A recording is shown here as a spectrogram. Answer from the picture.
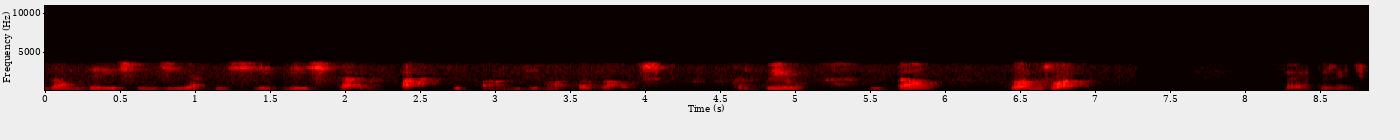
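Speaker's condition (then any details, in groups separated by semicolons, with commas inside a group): No condition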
